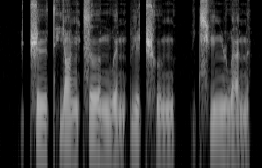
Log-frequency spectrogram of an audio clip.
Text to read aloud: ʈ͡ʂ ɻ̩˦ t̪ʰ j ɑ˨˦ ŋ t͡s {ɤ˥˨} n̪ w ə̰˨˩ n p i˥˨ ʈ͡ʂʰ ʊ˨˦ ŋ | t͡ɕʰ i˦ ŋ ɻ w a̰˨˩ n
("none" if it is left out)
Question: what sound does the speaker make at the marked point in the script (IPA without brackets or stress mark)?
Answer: ɤ˥˨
